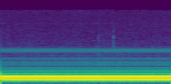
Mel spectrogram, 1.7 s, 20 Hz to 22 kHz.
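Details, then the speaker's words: 1956 RCA Victor 4-speed record player: plays and speeds seem okay, but a steady low hum with stacked even tones never changes; amplifier hums, source not yet traced. "okay I'm getting ready to turn it turn the record player on it comes on and and works uh now you'll hear a humming sound"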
